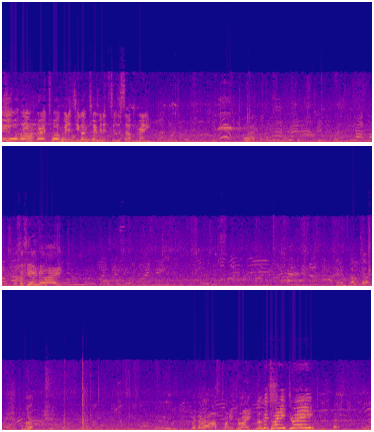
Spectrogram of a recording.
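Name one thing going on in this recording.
Spectators close by shout and cheer loudly.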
